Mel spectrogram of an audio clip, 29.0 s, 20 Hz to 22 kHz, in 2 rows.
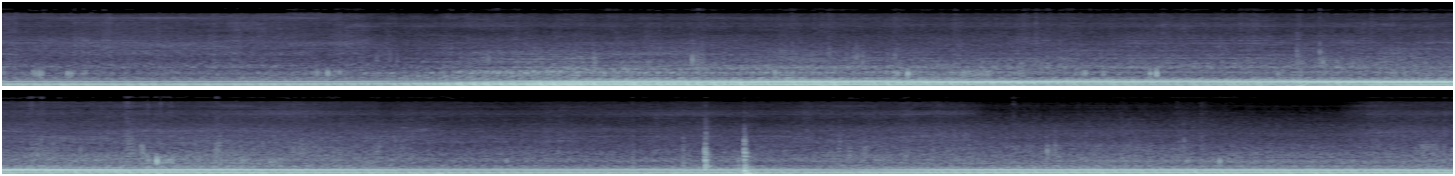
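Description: Abarth 124 Spider's 1.4-litre turbocharged four-cylinder idling steadily, louder for a stretch after about four seconds in. A single sharp click a little over twenty seconds in.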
